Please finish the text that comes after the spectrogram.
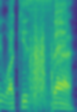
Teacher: Pada lafal sa hati-hati, pertama di dalam melafalkan huruf sa jangan dibaca dengan sa waqissa, tapi waqitha. Ujung lidah kita menempel dengan gigi dari atas agar sesuai dengan makhrajnya.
